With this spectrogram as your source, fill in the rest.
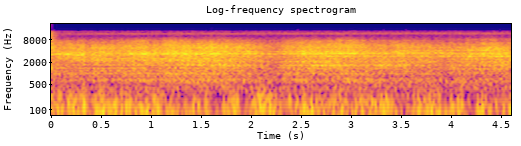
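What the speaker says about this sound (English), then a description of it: "Another Jet 2 757." A Jet2 Boeing 757 arriving at Manchester Airport, its engines roaring steadily and loudly throughout with a broad, rumbling low end and airy hiss, no voices.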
